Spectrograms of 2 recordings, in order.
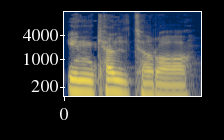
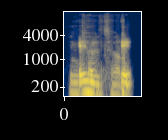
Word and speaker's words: إنجلترا: We say Inkeltara. Okay, Inkeltara. إنجلترا. You can pronounce it with a Jim as well. But I prefer to say with a calf. Okay, Inkeltara.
